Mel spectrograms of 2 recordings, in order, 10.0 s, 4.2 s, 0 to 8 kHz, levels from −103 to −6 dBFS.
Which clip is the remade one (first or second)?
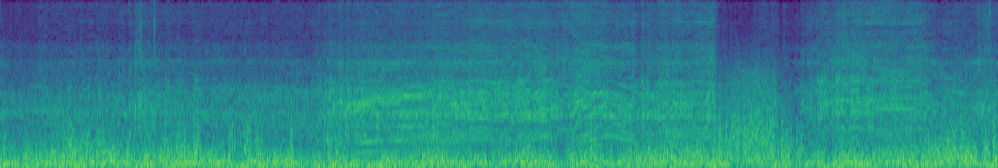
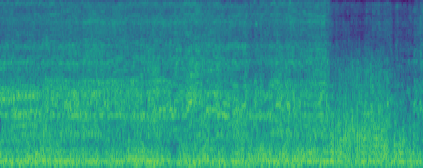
second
